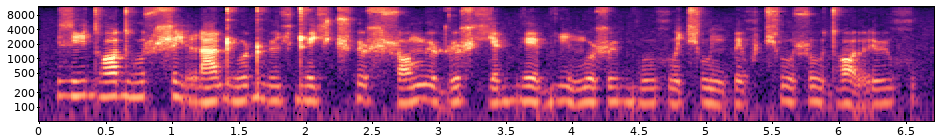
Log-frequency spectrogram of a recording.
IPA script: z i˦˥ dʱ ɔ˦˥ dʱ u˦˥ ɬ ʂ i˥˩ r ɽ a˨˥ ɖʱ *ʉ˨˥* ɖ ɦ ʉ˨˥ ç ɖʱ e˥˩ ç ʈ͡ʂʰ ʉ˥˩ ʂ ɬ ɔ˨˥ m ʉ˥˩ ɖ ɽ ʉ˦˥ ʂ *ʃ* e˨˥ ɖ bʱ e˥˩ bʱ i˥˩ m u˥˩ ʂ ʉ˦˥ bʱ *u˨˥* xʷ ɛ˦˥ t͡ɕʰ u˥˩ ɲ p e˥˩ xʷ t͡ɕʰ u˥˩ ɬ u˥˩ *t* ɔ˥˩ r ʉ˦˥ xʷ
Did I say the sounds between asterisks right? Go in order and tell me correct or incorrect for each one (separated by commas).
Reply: incorrect, incorrect, incorrect, incorrect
